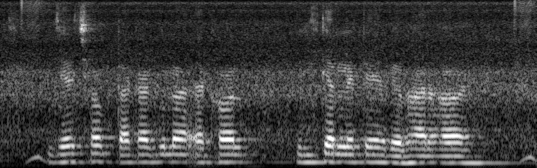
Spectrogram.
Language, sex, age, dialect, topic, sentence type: Bengali, male, 18-24, Jharkhandi, banking, statement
